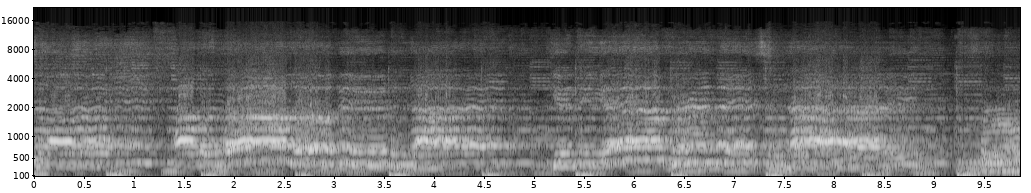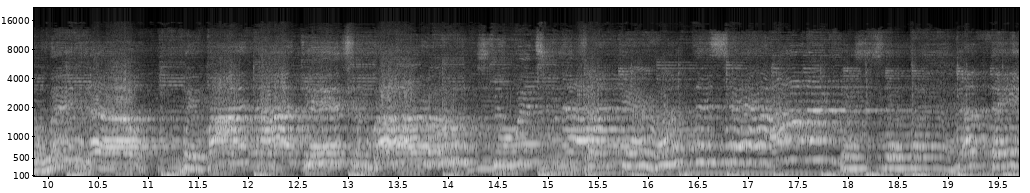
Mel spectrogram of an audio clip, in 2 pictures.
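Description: A live pop band playing: several voices singing over electric guitar, bass and a steady drum beat.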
